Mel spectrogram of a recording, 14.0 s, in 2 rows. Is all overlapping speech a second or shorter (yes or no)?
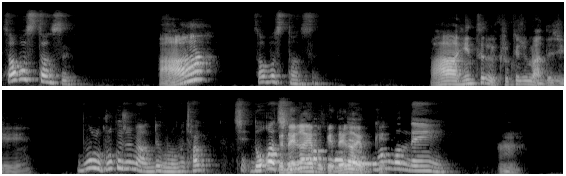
no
